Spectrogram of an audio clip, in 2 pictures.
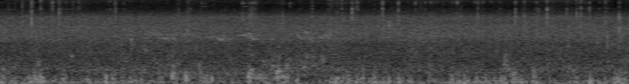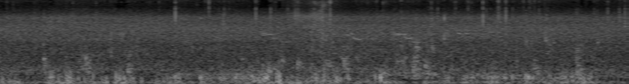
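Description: Gusty wind rumbling and buffeting on the microphone, uneven throughout, over small splashes of choppy lake water around the boat.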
